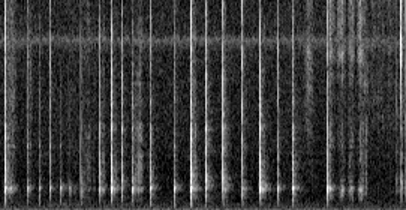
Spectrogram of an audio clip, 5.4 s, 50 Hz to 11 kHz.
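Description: A small cream L'Oreal Lumi Glotion plastic squeeze tube, hollow and filled with product, is held in the hand and tapped and scratched with a wooden orange stick, with long red nails nearby. About 24 short, dry clicks ring near 1.1 kHz with bright edges, falling in an uneven rhythm over a faint low hum. Each tap dies away almost instantly.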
